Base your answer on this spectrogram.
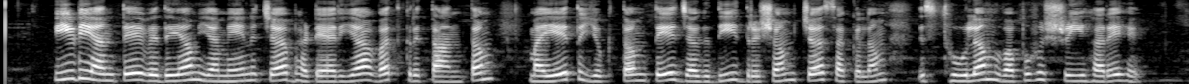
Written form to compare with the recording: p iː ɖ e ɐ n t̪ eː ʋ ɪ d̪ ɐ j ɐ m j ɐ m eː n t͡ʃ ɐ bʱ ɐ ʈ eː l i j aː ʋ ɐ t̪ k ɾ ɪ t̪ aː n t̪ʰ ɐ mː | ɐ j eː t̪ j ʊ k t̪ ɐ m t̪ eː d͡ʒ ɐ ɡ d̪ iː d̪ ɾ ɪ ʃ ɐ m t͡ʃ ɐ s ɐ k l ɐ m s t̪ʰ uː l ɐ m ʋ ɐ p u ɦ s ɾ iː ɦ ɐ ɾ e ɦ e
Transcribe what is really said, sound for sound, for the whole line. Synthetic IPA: p iː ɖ i ɐ n t̪ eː ʋ ɪ d̪ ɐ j ɐ m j ɐ m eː n t͡ʃ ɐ bʱ ɐ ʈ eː ɾ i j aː ʋ ɐ t̪ k ɾ ɪ t̪ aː n t̪ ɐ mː | ɐ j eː t̪ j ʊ k t̪ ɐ m t̪ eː d͡ʒ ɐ ɡ d̪ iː d̪ ɾ ɪ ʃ ɐ m t͡ʃ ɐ s ɐ k l ɐ m s t̪ʰ uː l ɐ m ʋ ɐ p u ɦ ʃ ɾ iː ɦ ɐ ɾ e ɦ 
